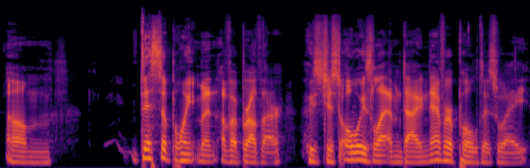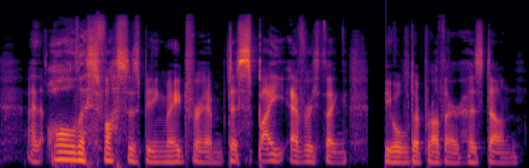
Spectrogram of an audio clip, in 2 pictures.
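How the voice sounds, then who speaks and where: A man's voice: on the low side, a bit bright, no room sound, clean studio sound. A man co-hosting a podcast, explaining a Bible story in a reflective, casual way. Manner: reflective, explanatory, acts out quoted voices. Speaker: podcast co-host.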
